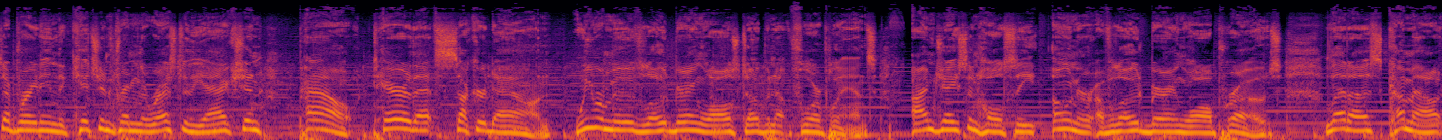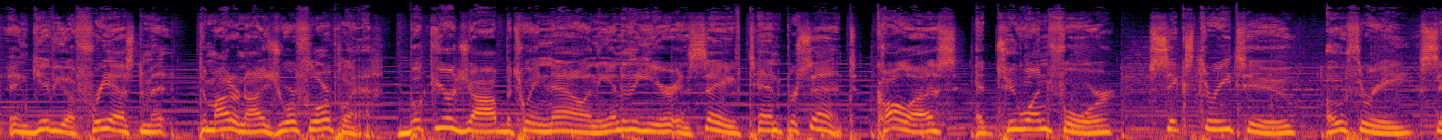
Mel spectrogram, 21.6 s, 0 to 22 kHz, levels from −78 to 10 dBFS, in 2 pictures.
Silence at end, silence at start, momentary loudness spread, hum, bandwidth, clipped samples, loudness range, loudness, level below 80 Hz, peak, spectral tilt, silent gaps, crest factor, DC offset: 0 s; 0 s; 4 LU; none; 19.5 kHz; under 0.1%; 1 LU; -14 LUFS; -30 dBFS; -2 dBFS; -4.5 dB/octave; none; 12 dB; 0.1%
